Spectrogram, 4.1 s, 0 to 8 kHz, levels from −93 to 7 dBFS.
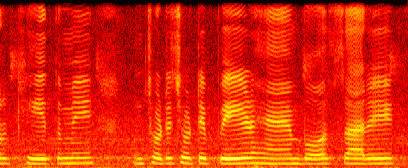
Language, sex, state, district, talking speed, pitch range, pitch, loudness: Hindi, female, Uttar Pradesh, Shamli, 130 wpm, 225-240 Hz, 230 Hz, -16 LUFS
